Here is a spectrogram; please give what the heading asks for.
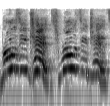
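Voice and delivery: very high, sudden, loud, drawn-out excited yell. Retelling how Nana suddenly yelled at the family; imitating someone yelling. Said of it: "why are you yelling that?".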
